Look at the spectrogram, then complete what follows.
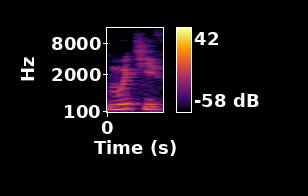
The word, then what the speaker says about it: MOTF: en deux trois mots c'est quoi la marque motive donc mtm ça se prononce motif la marque soeur haut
